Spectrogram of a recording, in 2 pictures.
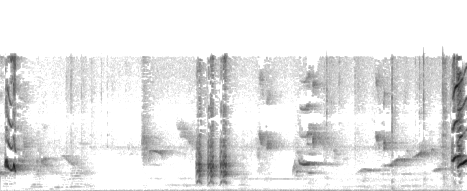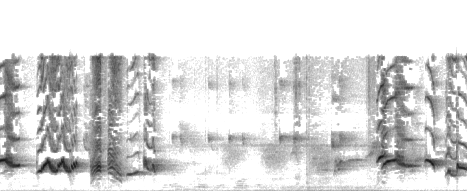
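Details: Oriental magpie-robin in gacor song with rare mimicked material: scattered whistles and harsh chatter, then loud rolling warbled phrases and sharp notes, over a low rumbling background hum.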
